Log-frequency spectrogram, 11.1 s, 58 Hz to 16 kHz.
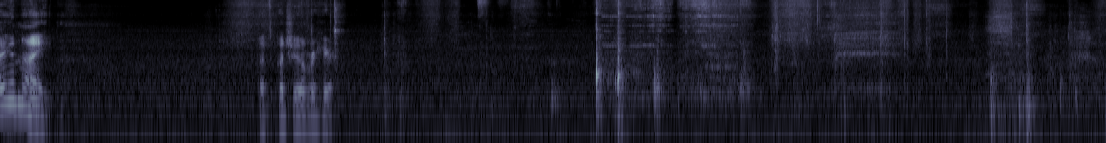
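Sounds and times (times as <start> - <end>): clinks and knocks on table: 6.0 - 7.6.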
